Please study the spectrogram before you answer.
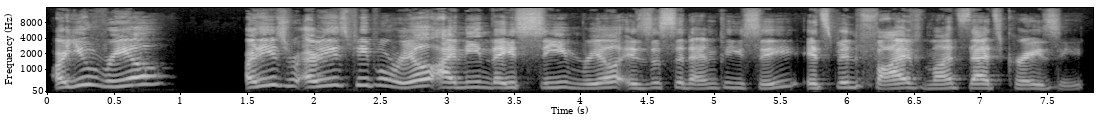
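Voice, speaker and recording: A livestreamer chatting casually with viewers in a cute anime-streamer manner, animated and sweary, with bubbly delivery. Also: mid-range voice, a little slow.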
